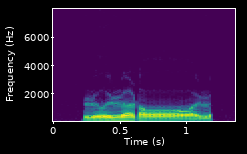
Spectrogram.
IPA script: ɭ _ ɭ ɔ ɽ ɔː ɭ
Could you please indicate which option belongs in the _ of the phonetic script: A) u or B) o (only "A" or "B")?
B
